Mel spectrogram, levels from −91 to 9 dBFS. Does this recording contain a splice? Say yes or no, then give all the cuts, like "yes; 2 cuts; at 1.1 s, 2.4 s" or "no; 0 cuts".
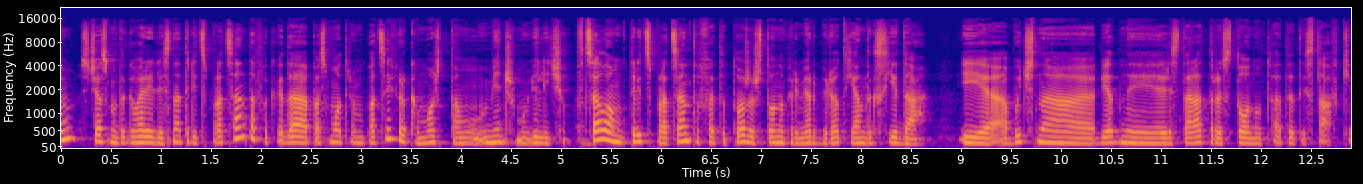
no; 0 cuts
